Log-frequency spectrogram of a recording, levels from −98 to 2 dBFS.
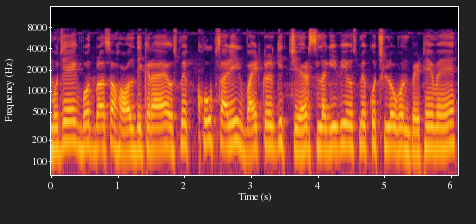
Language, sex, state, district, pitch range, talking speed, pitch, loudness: Hindi, male, Uttar Pradesh, Jyotiba Phule Nagar, 155-175 Hz, 245 wpm, 160 Hz, -15 LUFS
